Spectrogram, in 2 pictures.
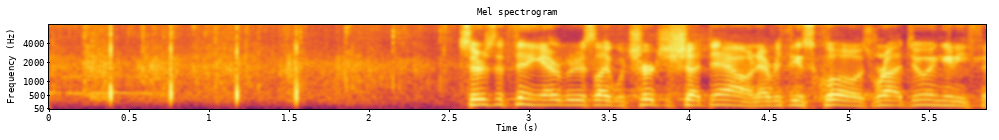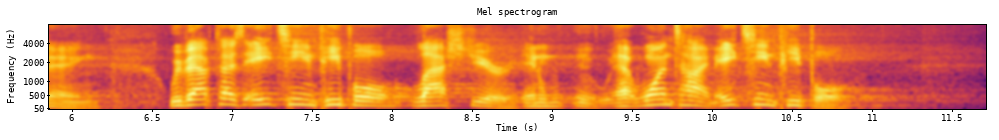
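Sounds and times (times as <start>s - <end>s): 
sparse audience clapping: 0.0s - 2.7s
speech: 2.6s - 11.0s.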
